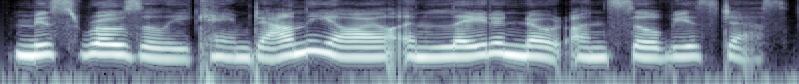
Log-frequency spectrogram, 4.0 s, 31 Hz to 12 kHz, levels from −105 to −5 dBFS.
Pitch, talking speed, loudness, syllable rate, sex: 225 Hz, 195 wpm, -17 LUFS, 4.6 syllables/s, female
